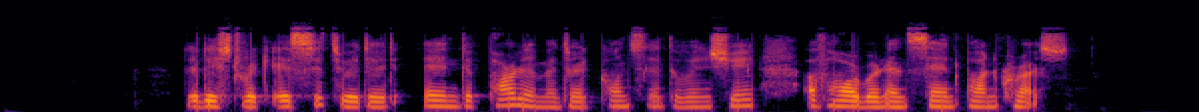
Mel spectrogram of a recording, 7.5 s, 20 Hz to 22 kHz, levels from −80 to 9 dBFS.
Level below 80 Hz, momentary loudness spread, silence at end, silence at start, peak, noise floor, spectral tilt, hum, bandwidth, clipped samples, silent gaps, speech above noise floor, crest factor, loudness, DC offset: -54 dBFS; 9 LU; 0.85 s; 1.15 s; -2 dBFS; -82 dBFS; -3.5 dB/octave; none; 10 kHz; under 0.1%; none; 62 dB; 20 dB; -19 LUFS; under 0.1%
